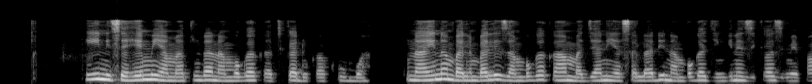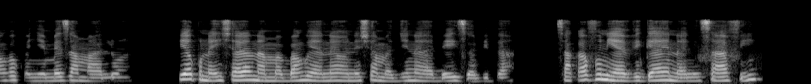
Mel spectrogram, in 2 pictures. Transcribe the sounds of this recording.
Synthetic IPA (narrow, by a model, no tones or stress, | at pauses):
hiːnisɛɦɛmujamatundanambɔɠakati̥kaɗukakuɓwa | kunaːinambalimbalizambɔɠakamamaʄanijasalaɗinambɔɠaɲiŋɡinɛzikiwazimɛpaŋɡwakwɛɲɛmɛzamaːlumu | piakunaiʃaɾanamaɓaŋɡɔjanajɔːnɛʃamaʄinajaɓɛizaɓiðaː | sakafunijaviɠaɛnanisafi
